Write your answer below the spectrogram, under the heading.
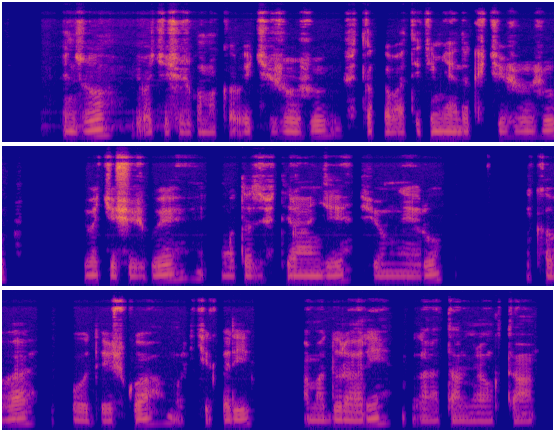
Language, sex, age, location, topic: Kinyarwanda, male, 18-24, Kigali, finance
